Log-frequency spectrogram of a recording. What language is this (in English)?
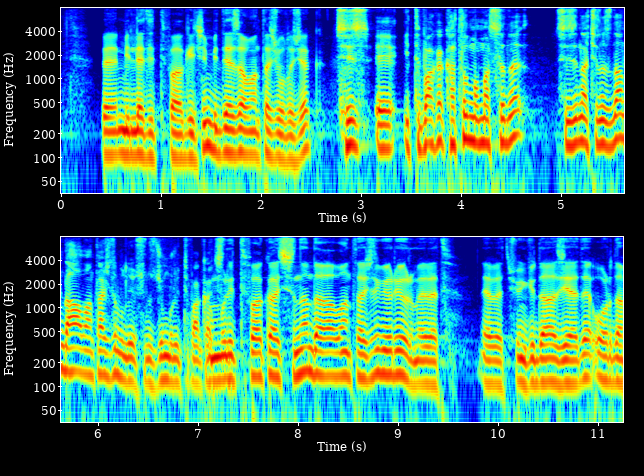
Turkish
